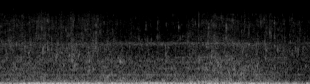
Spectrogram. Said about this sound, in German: Tom liebt den Klang der Wellen. Im Sommer hört er ihn jeden Tag, wenn er auf dem Wasser des Bodensees unterwegs ist.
